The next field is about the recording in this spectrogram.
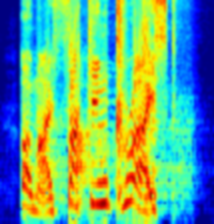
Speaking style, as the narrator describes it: Cal shouts

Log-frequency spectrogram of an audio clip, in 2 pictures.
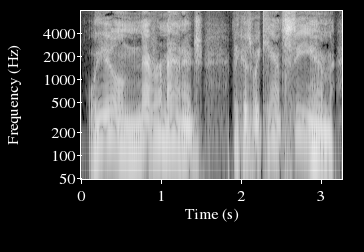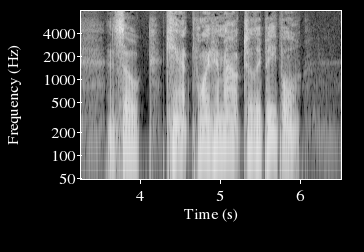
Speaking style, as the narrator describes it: the whispers said

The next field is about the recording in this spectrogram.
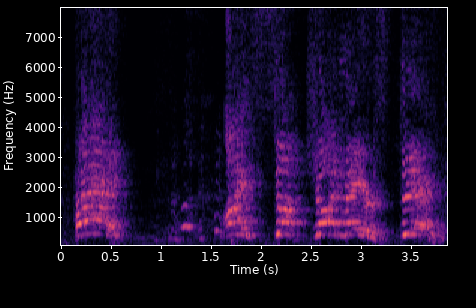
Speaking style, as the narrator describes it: I screamed at the top of my goddamn lungs

